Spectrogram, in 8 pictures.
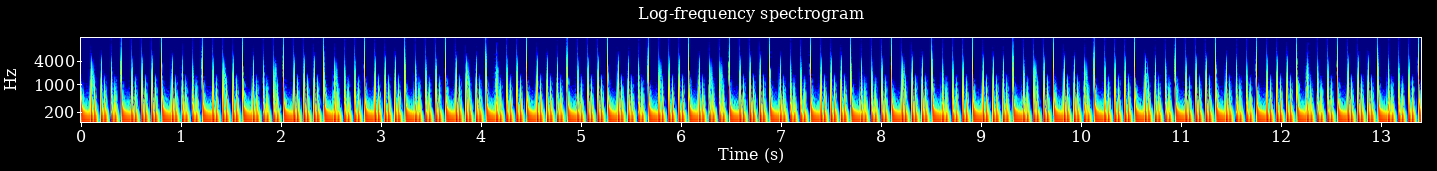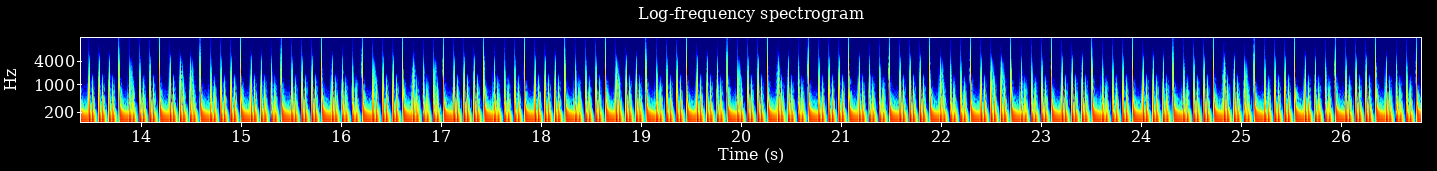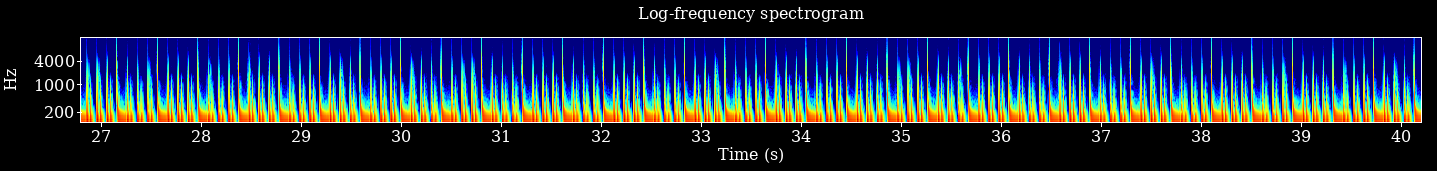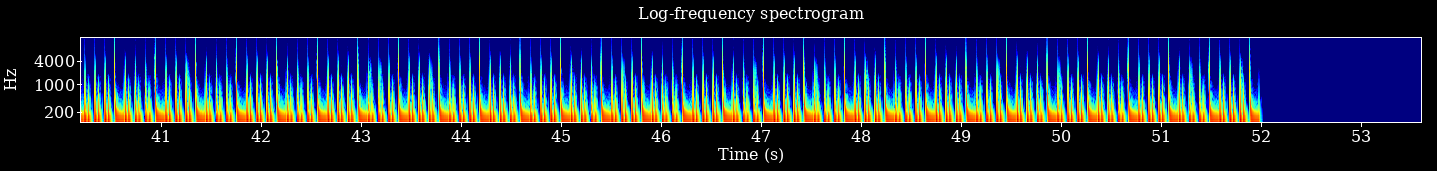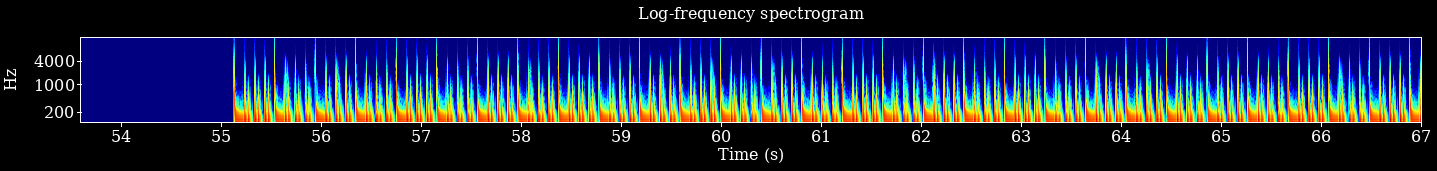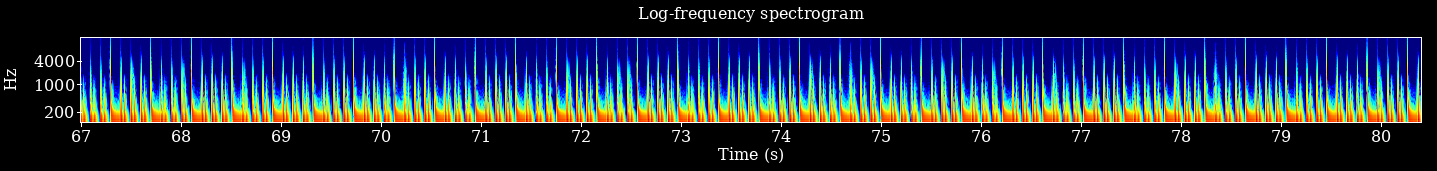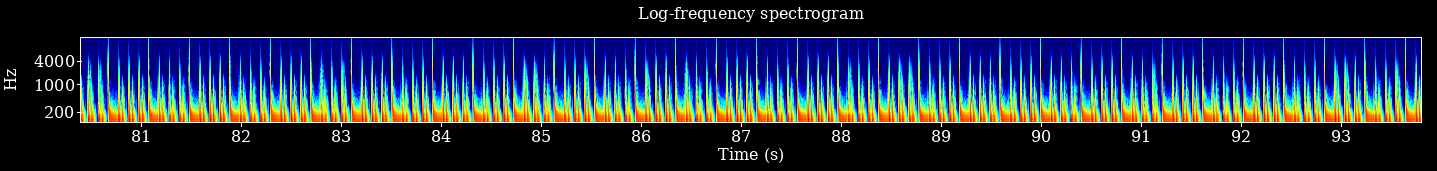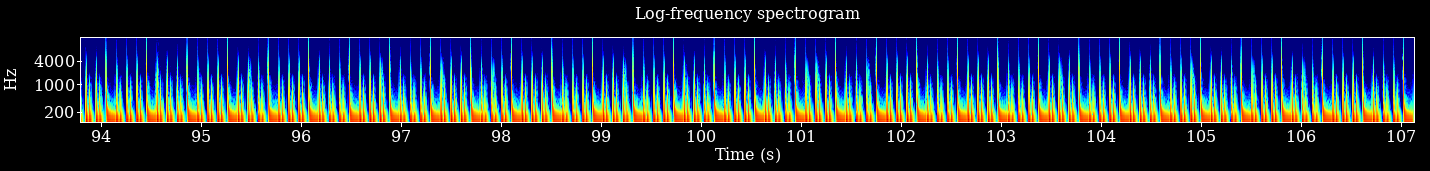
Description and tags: Kick + Bass = 148 bpm ( C )
bass, kick, psy, psytrance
